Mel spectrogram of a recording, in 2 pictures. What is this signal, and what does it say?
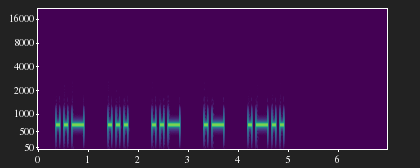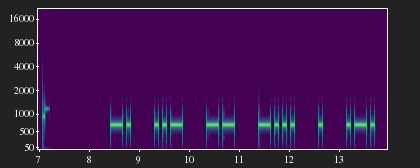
Morse code, heard as a keyed tone, about 15 wpm, spaced as for 11 wpm, 700 Hz. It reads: USUAL NUMBER
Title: 2x Character Spacing - Top 500 Words - 15wpm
